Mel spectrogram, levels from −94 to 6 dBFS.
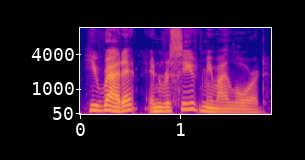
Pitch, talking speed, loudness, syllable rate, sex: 160 Hz, 250 wpm, -20 LUFS, 5.8 syllables/s, female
